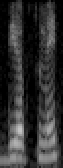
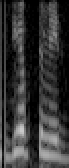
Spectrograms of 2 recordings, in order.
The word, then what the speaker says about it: Diop Smith: My first name is Yaye, Yaye, and my last name is Diop Smith. – Can you spell that for me? – Diop Smith, DIOPSMITH.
